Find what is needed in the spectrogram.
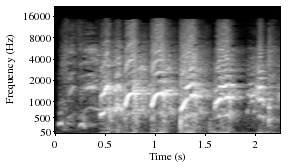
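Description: A man laughing hard: a quick run of loud, high-pitched laughs, starting about half a second in.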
